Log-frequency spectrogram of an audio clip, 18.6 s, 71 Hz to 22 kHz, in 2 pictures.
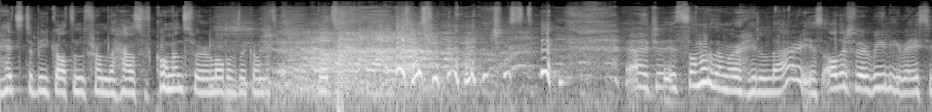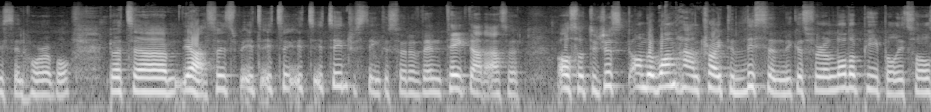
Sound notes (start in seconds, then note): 2.6 laughter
